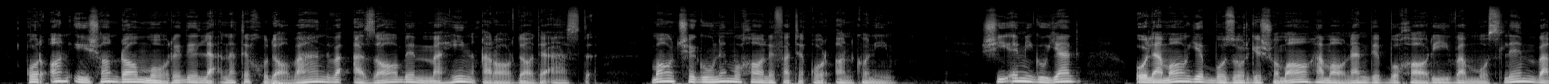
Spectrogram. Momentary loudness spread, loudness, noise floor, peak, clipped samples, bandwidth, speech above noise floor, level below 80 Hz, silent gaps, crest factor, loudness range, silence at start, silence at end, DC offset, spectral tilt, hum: 8 LU; -20 LUFS; -59 dBFS; -2 dBFS; under 0.1%; 15 kHz; 40 dB; -30 dBFS; none; 18 dB; 3 LU; 0.25 s; 0 s; under 0.1%; -6.5 dB/octave; none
